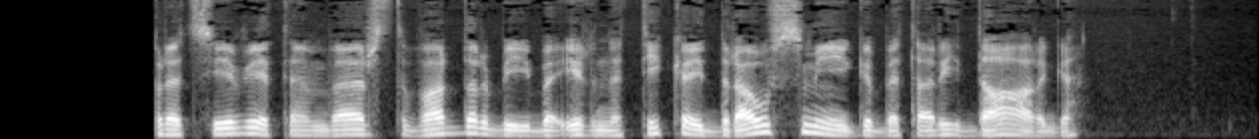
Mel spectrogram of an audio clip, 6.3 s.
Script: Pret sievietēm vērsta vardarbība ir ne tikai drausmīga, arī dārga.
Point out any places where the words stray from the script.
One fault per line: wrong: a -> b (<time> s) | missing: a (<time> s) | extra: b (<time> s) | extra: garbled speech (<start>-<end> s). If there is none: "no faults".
extra: bet (4.5 s)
